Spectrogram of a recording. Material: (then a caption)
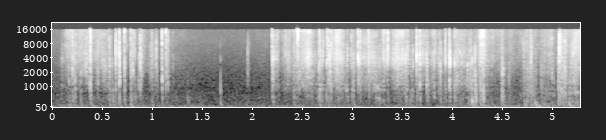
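Paper. Fingertips with long painted nails handle a single thin, flexible US ten-dollar paper banknote in a car, holding it up by the window and then laying it flat on a lap. Bright, papery crinkles and scratchy nail strokes across its surface come in dense bursts, broken by a brief near-silent pause before the crinkling resumes.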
